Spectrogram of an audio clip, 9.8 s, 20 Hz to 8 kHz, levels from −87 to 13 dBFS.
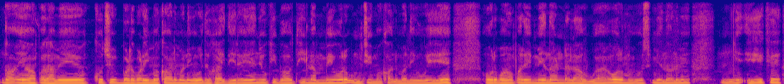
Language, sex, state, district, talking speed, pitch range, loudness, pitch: Hindi, male, Chhattisgarh, Korba, 230 wpm, 140-150 Hz, -15 LUFS, 145 Hz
